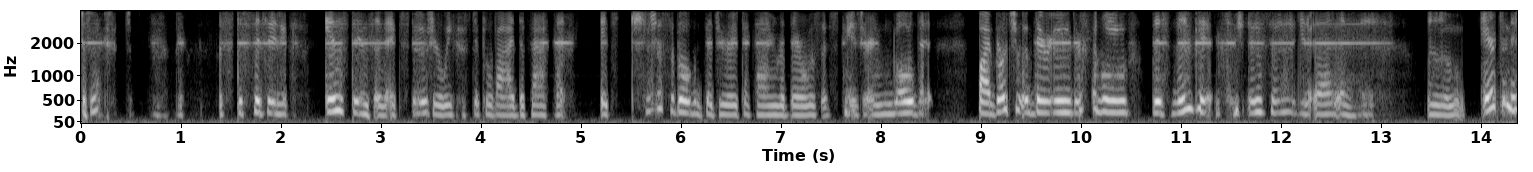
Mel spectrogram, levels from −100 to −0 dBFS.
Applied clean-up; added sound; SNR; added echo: neural diffusion model UNIVERSE++.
